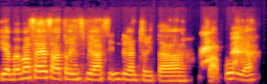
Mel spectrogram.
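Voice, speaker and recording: A woman joins a church group discussion and speaks up loudly and earnestly. The sound is dry and close, but dull, like audio from an online call. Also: mid-range voice, moderate pace, dry recording. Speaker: Bible study participant.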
